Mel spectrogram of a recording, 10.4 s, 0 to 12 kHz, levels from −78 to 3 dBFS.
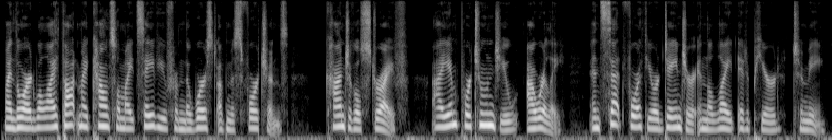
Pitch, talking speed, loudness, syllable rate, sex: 200 Hz, 190 wpm, -17 LUFS, 5.3 syllables/s, female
